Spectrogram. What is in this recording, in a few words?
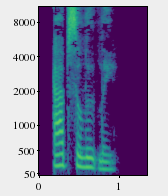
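"absolutely", American English, female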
